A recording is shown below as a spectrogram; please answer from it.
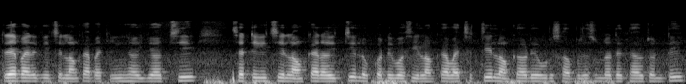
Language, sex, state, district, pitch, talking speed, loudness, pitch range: Odia, male, Odisha, Khordha, 145 Hz, 185 wpm, -20 LUFS, 145-155 Hz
